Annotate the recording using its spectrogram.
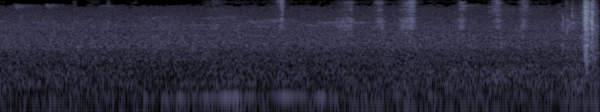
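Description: Faint brush strokes of tempera paint on the painting surface, a soft scratchy rubbing. There are a few light ticks in the second half and a louder double click near the end.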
